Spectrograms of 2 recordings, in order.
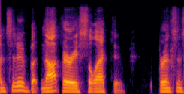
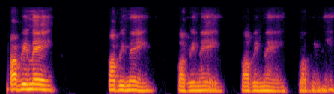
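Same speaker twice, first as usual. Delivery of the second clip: progressively quieter with each repetition; 3 semitones higher than usual. Showing a listener how to repeat a name five times, getting quieter each time. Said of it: "every time you do, get quieter".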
